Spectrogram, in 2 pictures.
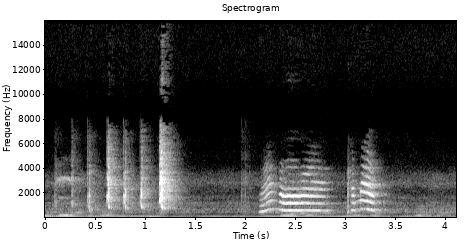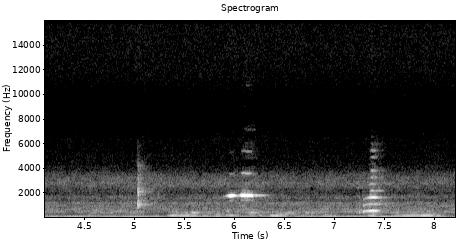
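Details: Pet male Indian ringneck parakeet, aged three, known for saying phrases, vocalising indoors: rapid clicking notes, then several sliding harmonic word-like syllables, followed by quieter scattered calls over a faint background hum.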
